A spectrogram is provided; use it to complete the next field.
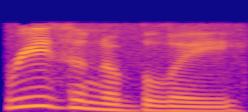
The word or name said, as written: reasonably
